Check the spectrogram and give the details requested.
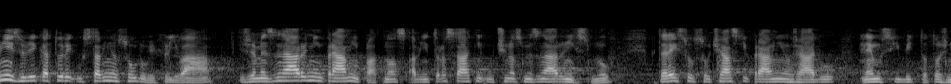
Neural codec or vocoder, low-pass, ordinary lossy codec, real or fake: none; 5.4 kHz; AAC, 32 kbps; real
